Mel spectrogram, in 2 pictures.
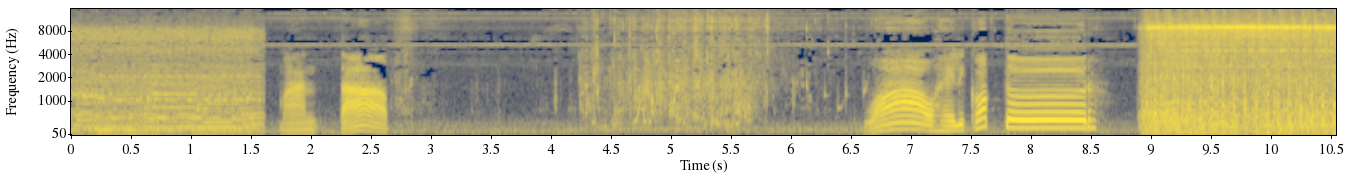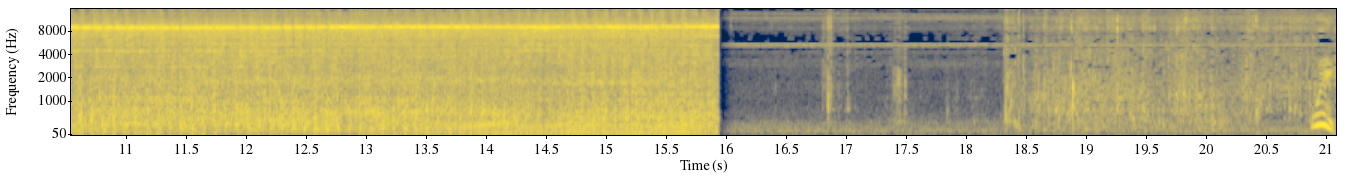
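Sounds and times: helicopter rotor beating: 8.9 - 16.0.

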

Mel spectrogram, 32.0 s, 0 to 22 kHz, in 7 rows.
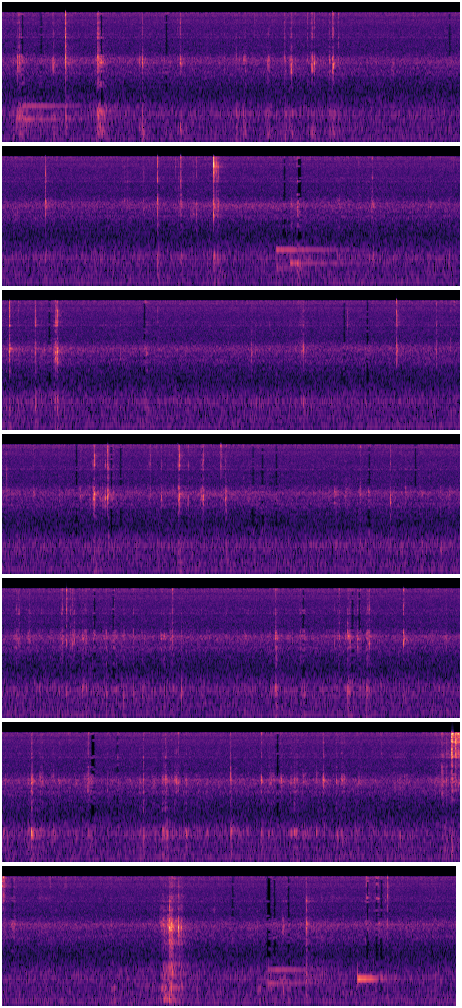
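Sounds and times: small tools clicking and tapping: 0.0 - 4.0, 14.5 - 16.1, 17.0 - 26.5
steady low hum: 0.0 - 32.0.

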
